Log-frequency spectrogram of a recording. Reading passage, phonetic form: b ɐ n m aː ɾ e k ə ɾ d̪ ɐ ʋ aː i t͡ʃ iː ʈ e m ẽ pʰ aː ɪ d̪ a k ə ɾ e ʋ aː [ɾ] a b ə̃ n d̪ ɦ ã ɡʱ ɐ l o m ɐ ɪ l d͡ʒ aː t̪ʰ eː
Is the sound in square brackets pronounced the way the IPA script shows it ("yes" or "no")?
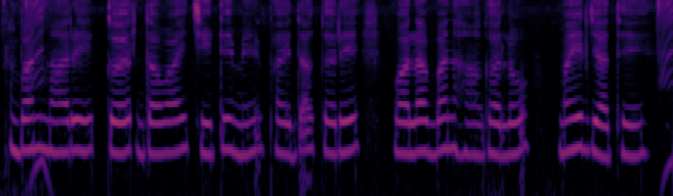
no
